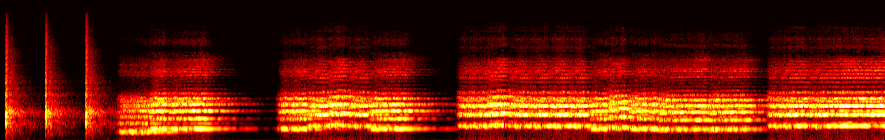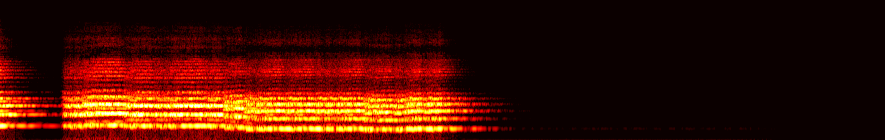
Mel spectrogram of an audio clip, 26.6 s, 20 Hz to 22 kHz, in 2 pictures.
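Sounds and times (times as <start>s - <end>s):
chorus singing in harmony: 0.8s - 20.7s.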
